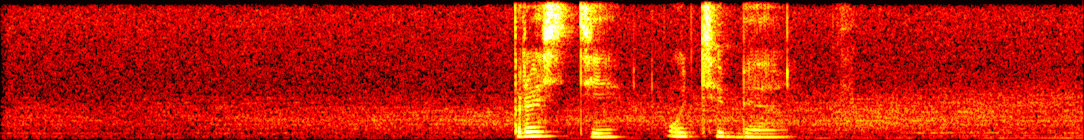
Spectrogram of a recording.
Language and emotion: Russian, sad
